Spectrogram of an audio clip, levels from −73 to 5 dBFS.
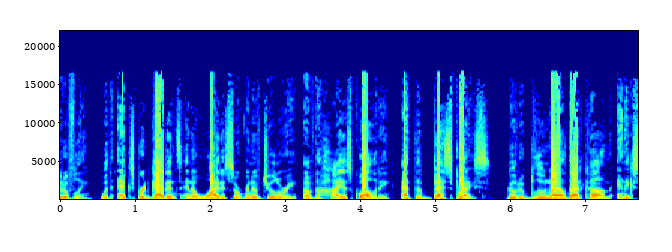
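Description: Integer overflow cracks this speech clip at 0.84 s, 1.26–1.37 s, 2.01–2.04 s, 4.02–4.09 s, 4.59 s, 5.03–5.38 s and 6.55–6.89 s. Loud peaks, pushed about 1 to 5 dB past full scale, wrap to the opposite sign instead of being limited, giving violent snaps far harsher than clipping.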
